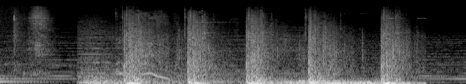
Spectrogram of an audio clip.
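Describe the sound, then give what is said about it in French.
A rapid volley of about five loud gunshots in a film scene, each a sharp, heavy blast with a short reverberant tail, fired by surprise in quick succession at a man guarding a door, over a few seconds. “Il va sortir, il va tirer 5 coups de feu sur le premier qui gardait la porte, mhm.”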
